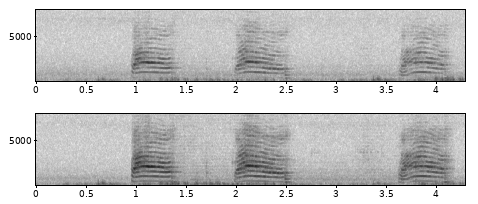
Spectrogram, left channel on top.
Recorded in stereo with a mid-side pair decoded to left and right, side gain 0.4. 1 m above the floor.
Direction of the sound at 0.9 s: 70° right.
